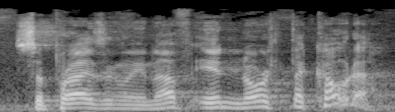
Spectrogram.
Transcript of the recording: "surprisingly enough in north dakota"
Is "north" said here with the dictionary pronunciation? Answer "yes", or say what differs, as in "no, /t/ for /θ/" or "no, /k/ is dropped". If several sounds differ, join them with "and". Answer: yes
